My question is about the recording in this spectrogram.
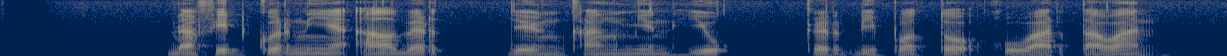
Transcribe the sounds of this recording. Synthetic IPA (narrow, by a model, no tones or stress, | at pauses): dafid̚kurniaʔalbɛrt̪̚ | d͡ʒɨŋkʰaŋminɦiukː | ɨrdipɔt̪ɔkuwart̪awan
